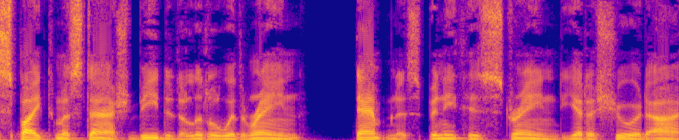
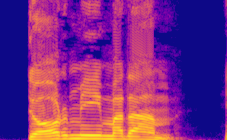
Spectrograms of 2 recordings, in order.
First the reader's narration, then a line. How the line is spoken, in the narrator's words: he said, raising his voice a little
